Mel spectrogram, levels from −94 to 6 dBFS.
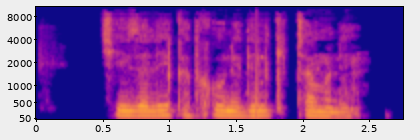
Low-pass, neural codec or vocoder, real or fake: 9.9 kHz; none; real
